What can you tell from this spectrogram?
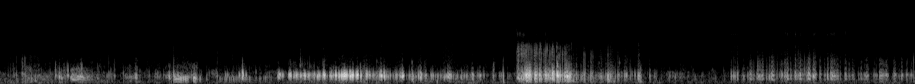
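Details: Stomach growling, in a recording with music. Stomach growling (borborygmi).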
